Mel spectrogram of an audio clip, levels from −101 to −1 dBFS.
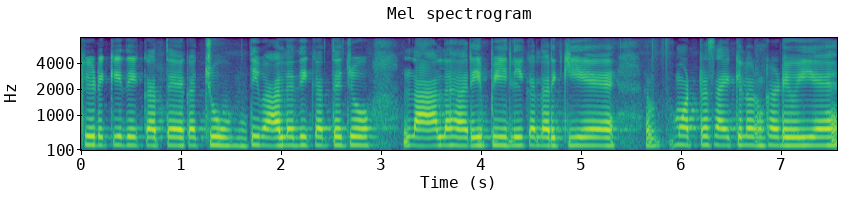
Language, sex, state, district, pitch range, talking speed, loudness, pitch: Hindi, female, Chhattisgarh, Bilaspur, 210-220 Hz, 150 wpm, -17 LUFS, 215 Hz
